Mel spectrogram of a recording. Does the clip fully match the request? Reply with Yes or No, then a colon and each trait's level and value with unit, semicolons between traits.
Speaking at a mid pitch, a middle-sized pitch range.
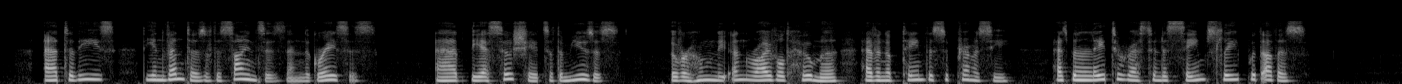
No: high, 195 Hz; average, 3.4 semitones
